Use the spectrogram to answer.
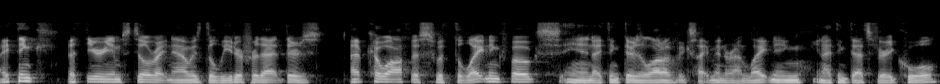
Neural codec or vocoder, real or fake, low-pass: none; real; 7.2 kHz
